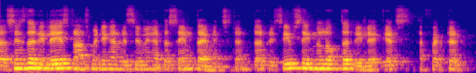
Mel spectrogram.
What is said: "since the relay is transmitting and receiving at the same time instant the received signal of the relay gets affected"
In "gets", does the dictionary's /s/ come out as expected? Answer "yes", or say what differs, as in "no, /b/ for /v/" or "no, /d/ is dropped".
yes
